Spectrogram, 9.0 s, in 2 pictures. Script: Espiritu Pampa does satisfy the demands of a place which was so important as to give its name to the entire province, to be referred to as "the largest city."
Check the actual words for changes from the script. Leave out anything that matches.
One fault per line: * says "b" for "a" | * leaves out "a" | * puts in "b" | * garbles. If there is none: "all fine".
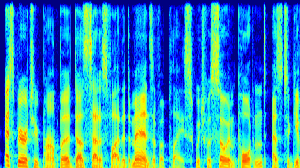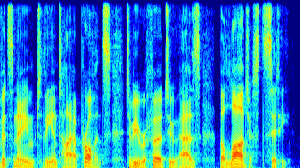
all fine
